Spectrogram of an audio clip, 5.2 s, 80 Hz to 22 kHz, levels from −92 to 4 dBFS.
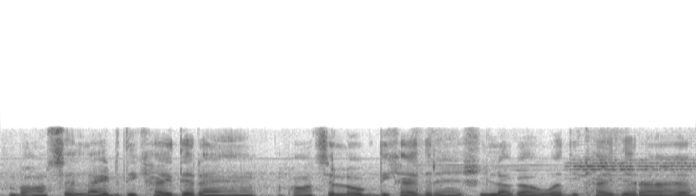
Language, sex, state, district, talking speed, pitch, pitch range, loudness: Hindi, male, Maharashtra, Aurangabad, 240 wpm, 105 Hz, 105-110 Hz, -29 LUFS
